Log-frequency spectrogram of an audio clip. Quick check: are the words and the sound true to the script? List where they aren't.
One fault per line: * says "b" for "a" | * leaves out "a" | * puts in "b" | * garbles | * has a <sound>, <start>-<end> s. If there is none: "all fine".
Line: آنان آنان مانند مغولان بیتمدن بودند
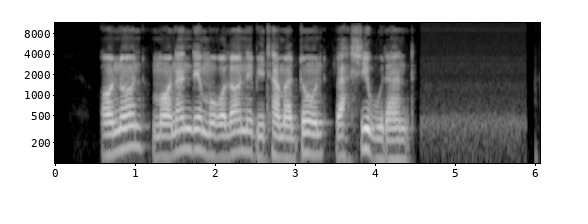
* leaves out "آنان"
* puts in "وحشی"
